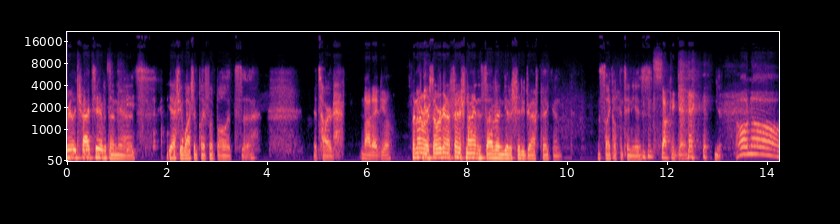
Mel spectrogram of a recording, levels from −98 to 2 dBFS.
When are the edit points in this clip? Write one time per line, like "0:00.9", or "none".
none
